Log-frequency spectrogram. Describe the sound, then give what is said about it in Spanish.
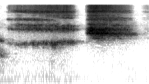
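A young man who has fallen asleep snores twice: a longer rasping inhale followed after a brief pause by a shorter airy exhale, with no talking. “Está roncando y hasta graba así como la nota de voz roncando el chavo, ¿no?”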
